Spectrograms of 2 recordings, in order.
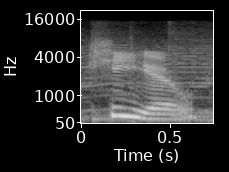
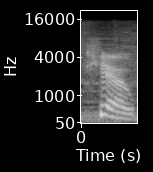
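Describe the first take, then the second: First: The name starts with a separate 'key' sound. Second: The name starts with a single 'kyo' sound. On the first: The speaker calls it wrong. "Our parents used to to call him" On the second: The speaker calls it right. "no, it's just Kyo. There's no key"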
